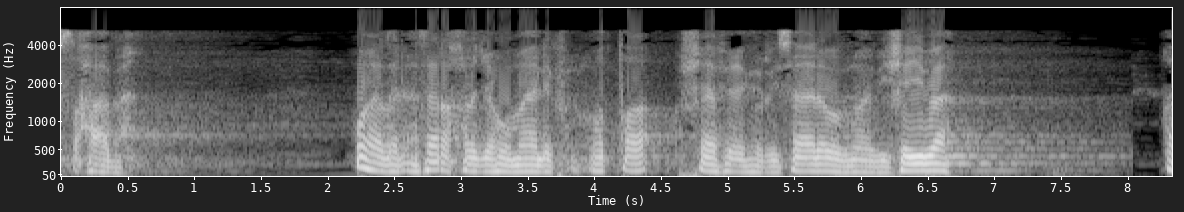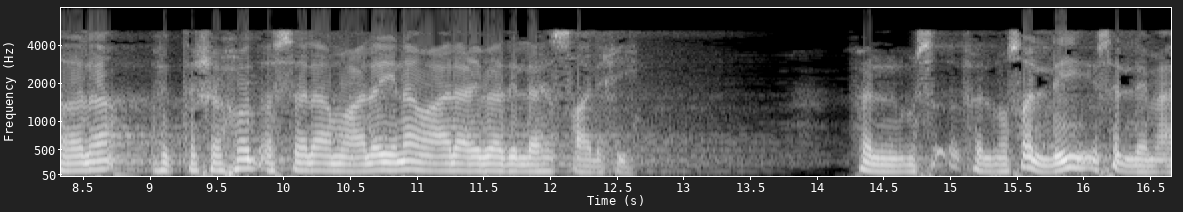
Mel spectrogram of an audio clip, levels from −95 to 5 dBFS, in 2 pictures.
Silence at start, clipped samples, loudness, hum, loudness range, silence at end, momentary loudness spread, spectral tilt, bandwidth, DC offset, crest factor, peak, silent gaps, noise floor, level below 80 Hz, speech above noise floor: 0 s; 0.9%; -12 LUFS; none; 6 LU; 0 s; 11 LU; -8.5 dB/octave; 8 kHz; under 0.1%; 12 dB; 0 dBFS; none; -50 dBFS; -40 dBFS; 39 dB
